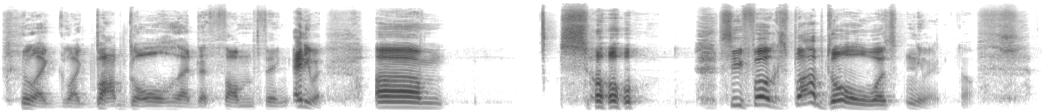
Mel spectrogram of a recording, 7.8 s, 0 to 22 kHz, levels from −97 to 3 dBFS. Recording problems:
thin; very; fading below 400 Hz

